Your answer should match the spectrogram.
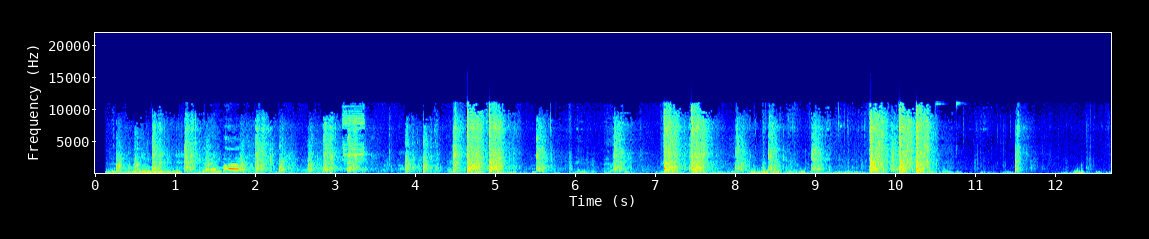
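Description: Pistol shots in quick strings, many shots in all with short pauses between groups as the shooter moves to new firing positions, each shot sharp and followed by a short echo.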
